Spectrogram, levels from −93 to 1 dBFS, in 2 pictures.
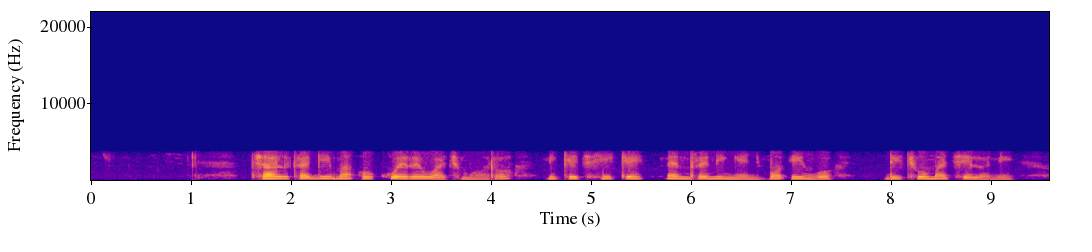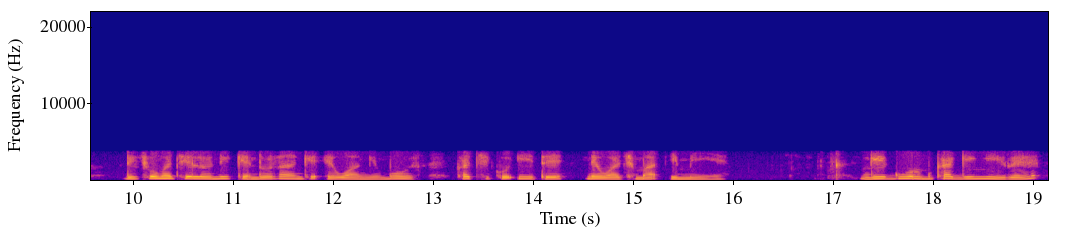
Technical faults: Bluetooth CVSD headset codec; unconcealed Bluetooth headset packet loss

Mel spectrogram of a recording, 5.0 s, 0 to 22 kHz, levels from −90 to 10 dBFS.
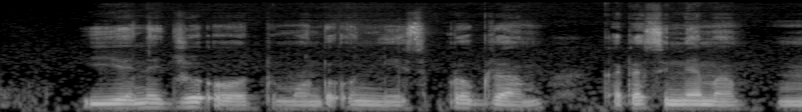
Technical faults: overdone noise removal

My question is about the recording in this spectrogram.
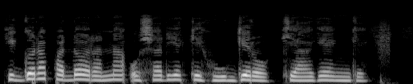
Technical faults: Vorbis compression; pre-echo

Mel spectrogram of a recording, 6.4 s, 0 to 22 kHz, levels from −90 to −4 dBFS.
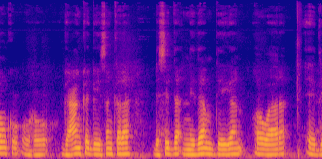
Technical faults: none

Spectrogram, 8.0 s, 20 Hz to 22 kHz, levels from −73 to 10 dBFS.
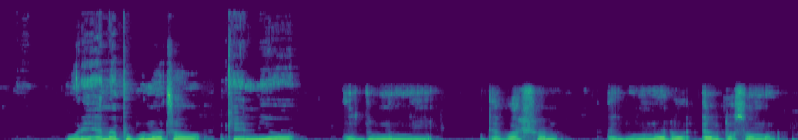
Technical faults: adaptive stream at a lower bitrate

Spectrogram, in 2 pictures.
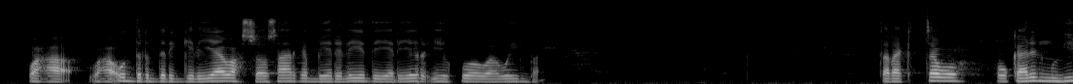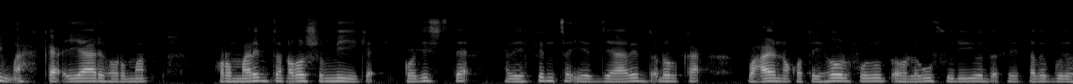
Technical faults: short concealed packet loss

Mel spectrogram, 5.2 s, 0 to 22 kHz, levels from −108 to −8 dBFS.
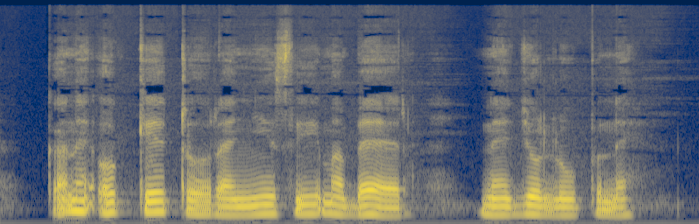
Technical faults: low-bitrate audio saved at a high bitrate

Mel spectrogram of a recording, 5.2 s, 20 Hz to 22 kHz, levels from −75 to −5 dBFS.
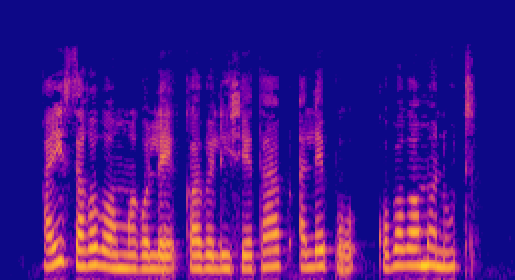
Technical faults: low-delay AAC compression; AAC frame loss with concealment

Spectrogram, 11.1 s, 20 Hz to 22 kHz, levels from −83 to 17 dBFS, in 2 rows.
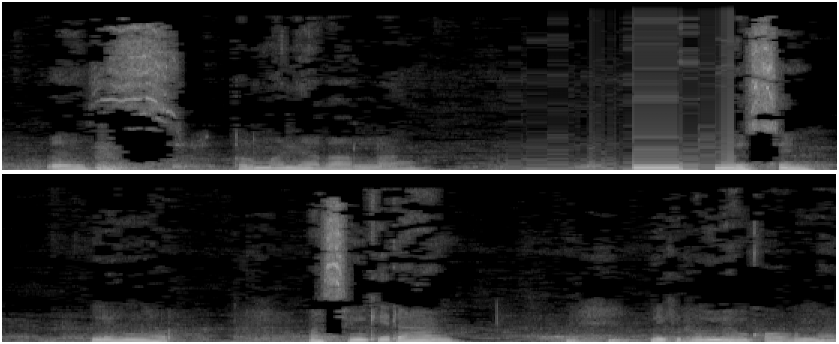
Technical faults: WMA compression; robotic sound from repeated short buffers

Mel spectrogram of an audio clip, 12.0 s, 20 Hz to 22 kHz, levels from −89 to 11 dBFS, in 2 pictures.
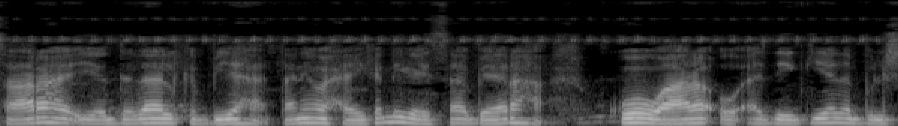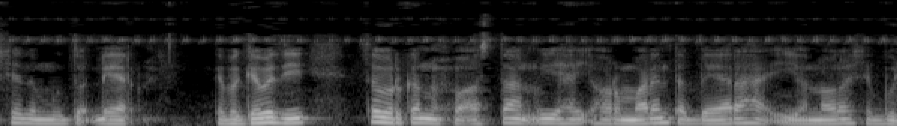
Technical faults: WMA compression

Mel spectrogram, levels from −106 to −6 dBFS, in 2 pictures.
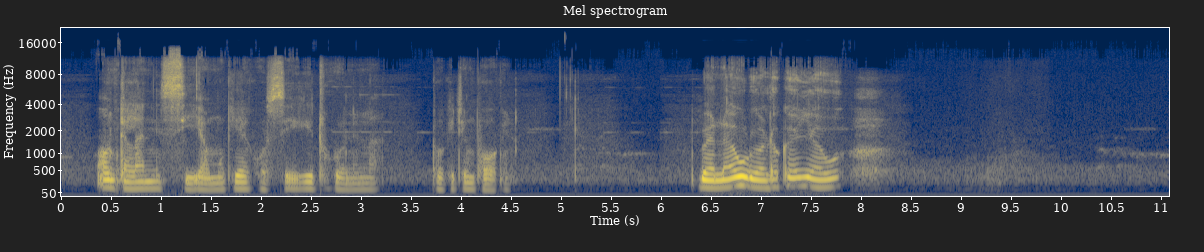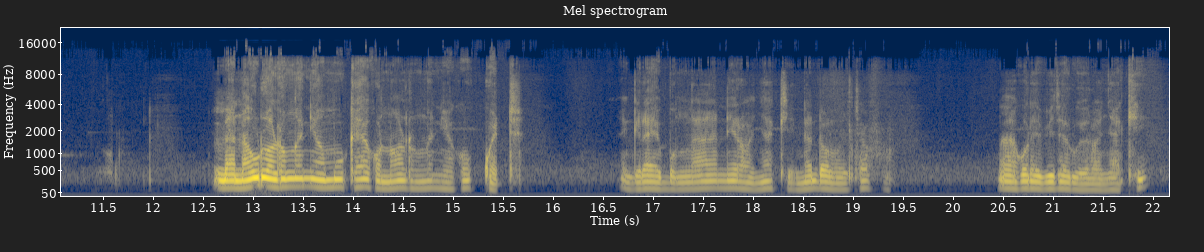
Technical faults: Bluetooth SBC compression

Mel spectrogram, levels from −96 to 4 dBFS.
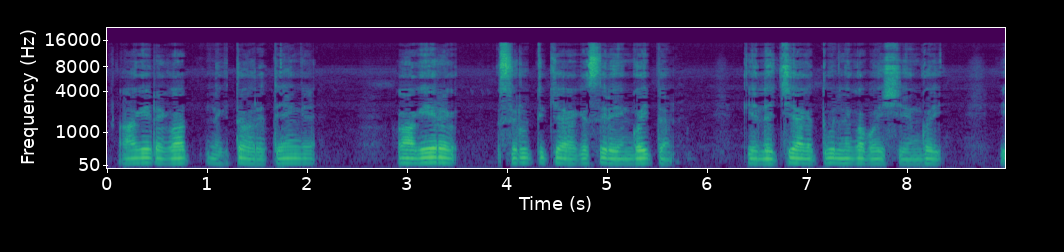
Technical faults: HE-AAC compression

